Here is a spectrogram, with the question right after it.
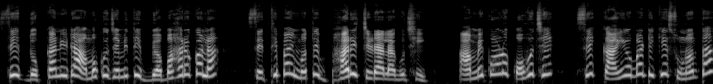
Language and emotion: Odia, angry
